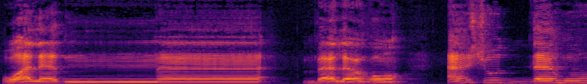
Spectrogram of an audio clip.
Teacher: उल्टा पेश की वजह से हम लंबा कर रहे हैं, खड़ी हरकत को लंबा करके पढ़ते हैं।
